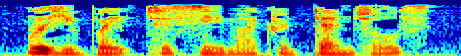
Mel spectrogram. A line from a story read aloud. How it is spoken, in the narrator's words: he snapped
